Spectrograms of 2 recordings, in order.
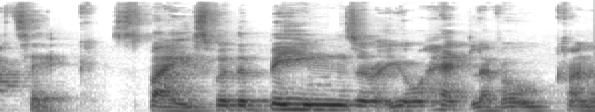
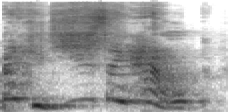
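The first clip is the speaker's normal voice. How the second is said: high, loud urgent question; excited call; 5 dB louder, faster than usual. Retold or imitated. Calling to the organiser Becky, high and urgent. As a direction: call across the dark room.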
